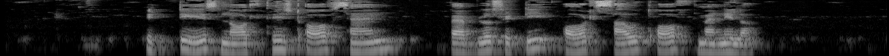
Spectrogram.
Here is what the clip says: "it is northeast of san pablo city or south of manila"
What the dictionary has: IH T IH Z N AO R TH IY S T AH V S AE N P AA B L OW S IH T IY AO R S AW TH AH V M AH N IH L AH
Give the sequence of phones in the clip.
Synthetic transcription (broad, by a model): IH T IH Z N AO R T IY S T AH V S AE N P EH B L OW S IH T IY AO R S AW T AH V M AH N IH L AH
